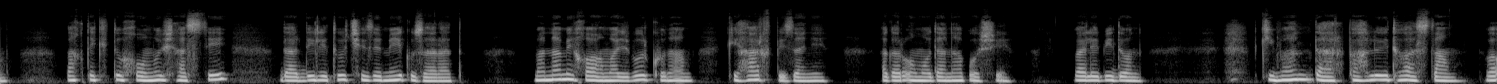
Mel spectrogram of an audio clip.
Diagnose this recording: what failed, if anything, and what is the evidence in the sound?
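Nothing in this speech recording points to a failure at any stage between capture and playback. No dropouts, clicks, distortion or level jumps can be heard anywhere in it.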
